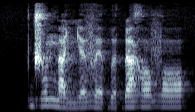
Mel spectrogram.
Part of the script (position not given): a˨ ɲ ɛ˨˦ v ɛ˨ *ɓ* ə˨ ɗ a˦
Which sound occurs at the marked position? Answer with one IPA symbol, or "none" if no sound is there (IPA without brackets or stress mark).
ɓ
